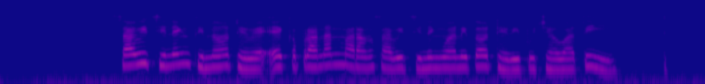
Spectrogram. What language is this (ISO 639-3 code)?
jav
